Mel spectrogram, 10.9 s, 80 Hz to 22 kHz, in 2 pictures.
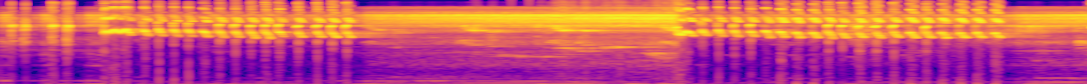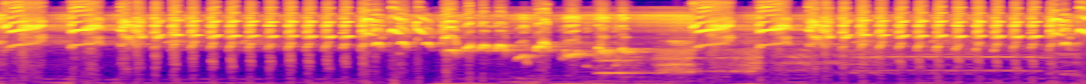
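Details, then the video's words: White-rumped shama song for masteran tutoring: high sizzling trills give way to fast, machine-gun-like chattering. Later come varied whistled phrases and slurred notes, with a steady low hum in the background. "Masteran MURAI BATU No.1"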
